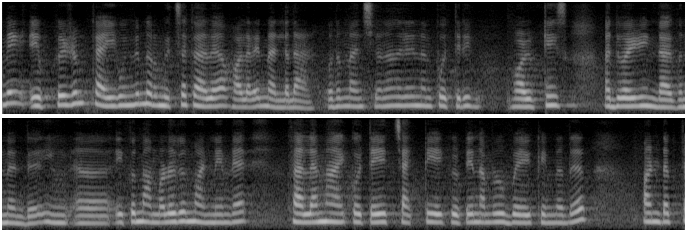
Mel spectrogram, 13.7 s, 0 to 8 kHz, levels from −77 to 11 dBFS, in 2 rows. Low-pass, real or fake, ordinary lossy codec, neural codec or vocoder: none; fake; none; codec, 16 kHz, 0.5 kbps, FunCodec, trained on Chinese and English, 25 frames a second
